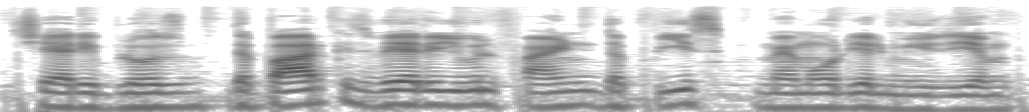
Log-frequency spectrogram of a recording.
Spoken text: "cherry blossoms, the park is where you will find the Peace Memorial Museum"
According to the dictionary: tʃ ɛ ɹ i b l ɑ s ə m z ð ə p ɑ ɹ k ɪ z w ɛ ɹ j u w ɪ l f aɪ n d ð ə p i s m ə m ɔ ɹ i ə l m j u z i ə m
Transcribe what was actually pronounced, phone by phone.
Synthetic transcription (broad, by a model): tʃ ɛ ɹ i b l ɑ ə z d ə p ɑ ɹ k ɪ z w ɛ ɹ j u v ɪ l f aɪ n d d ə p i s m ə m ɔ ɹ i ə l m j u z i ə m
